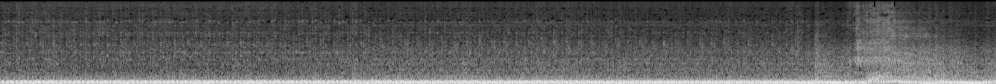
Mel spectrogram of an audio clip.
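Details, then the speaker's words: 1979 Corvette C3 small-block V8 with a newly installed Holley Street Demon 625 CFM carburetor, warming up, idle unadjusted and dead on: steady low even idle with a smooth rise and fall when revved, starting quickly and running smoothly; normal idle and revving. "but it did start right up quickly and ran smoothly. And guess what? I didn't have to adjust the idle. It was dead on."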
